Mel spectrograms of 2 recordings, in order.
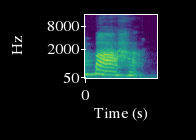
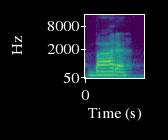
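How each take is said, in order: First: The R is said the standard local way. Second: The R is said with a German-influenced accent. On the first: This is how the speaker says it today. The speaker calls it right. "eu moro na Barra" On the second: This is how the speaker said it as a child. The speaker calls it wrong. "Na época eu falava bara"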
